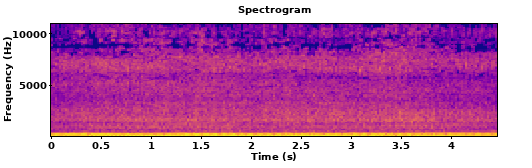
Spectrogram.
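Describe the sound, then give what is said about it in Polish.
Military drone engine with a small petrol-engine buzz like a lawnmower or moped, running loud and steady throughout with a constant, unchanging pitch. “Różnicą w porównaniu do wielowirnikowca jest dźwięk, który wydaje ten bezzałogowiec. Ten dźwięk jest zbliżony do pracy kosiarki spalinowej w ogródku albo motoroweru.”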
